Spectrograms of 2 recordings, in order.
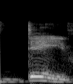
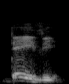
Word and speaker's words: Dave: Sometimes it's confusing because my name's Dave, right? But if I go to Brazil, it's not Dave, it's Davy, right?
